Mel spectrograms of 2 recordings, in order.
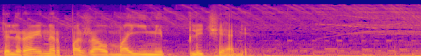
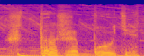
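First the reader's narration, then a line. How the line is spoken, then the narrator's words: Whispering. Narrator (Russian): прошептал я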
